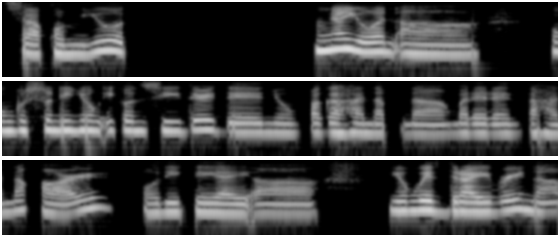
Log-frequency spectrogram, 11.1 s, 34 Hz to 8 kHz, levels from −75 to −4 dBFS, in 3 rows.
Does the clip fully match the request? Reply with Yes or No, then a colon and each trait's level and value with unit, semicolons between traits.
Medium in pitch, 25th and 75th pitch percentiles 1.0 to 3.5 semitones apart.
Yes: medium, 180 Hz; average, 3.0 semitones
